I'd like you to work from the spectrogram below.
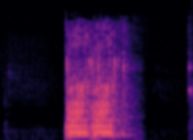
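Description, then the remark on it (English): A single loud fart lasting about half a second, buzzy and sputtering, then silence before another brief burst starts at the very end. “Whoa, I farted.”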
